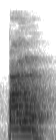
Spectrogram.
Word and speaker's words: parlons: Nous parlons. Nous parlons. On. The S here is silent. And then you pronounce the O-N as a nasal vowel.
